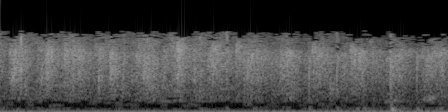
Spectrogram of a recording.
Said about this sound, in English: And that deserves your applause.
